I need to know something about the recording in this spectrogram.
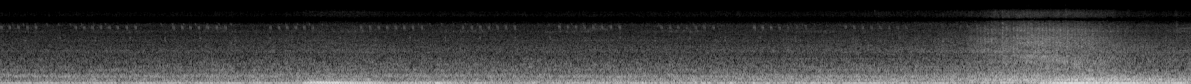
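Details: Steady engine rumble and vehicle noise fill the recording, swelling twice, with no animal sound heard.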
